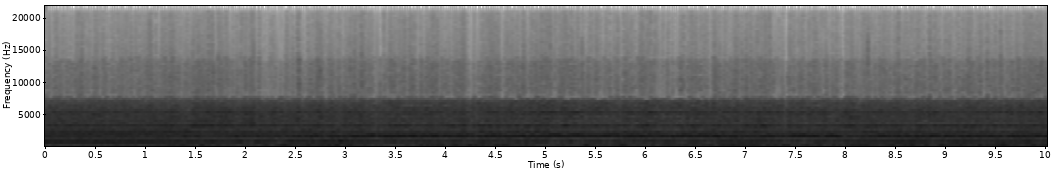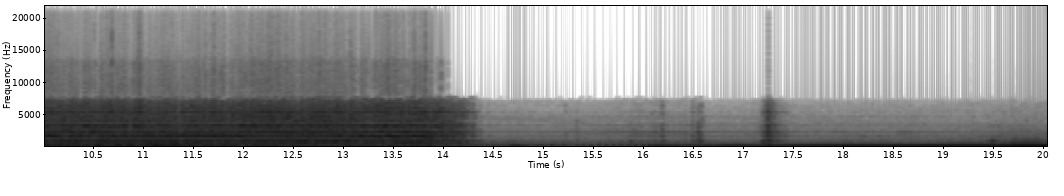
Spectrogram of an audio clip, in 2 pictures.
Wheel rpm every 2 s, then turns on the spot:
220, 230, 230, 230, 230, 230, 180, 10, 0, 0.
none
